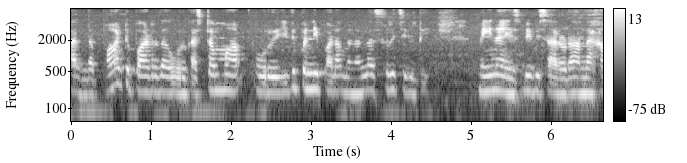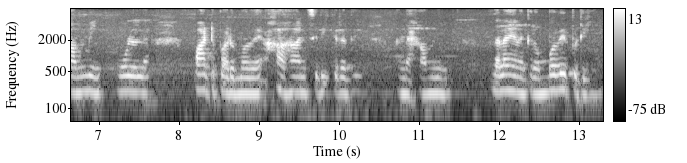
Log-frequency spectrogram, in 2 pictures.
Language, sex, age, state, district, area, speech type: Tamil, female, 30-45, Tamil Nadu, Perambalur, rural, spontaneous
